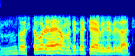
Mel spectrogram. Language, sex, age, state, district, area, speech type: Bengali, male, 18-30, West Bengal, North 24 Parganas, urban, conversation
